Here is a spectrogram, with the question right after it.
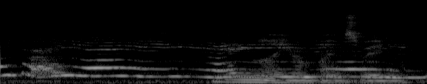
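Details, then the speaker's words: Adult woman with 22q11.2 deletion syndrome, autism and ADHD, in intense pain with expected seizure activity; heart rate 94 (baseline 52), oxygen 98%: drawn-out wavering moaning cries with a lower voice joining, crying in pain. "sweetie I get it I really do I'm so sorry sorry to it's going to pass medications have given you in the next 15 minutes it is going to subdue your pain"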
